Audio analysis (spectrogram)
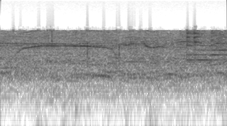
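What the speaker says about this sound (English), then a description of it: "The crowd are on their feet" Boxing crowd at an individual championship bout cheering and roaring steadily across the arena, a dense sustained wash of voices with no single caller standing out.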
